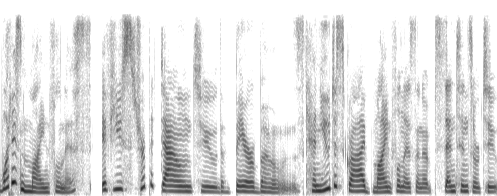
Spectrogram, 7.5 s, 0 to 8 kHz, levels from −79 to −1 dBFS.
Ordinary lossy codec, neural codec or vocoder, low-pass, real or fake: AAC, 48 kbps; none; 7.2 kHz; real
